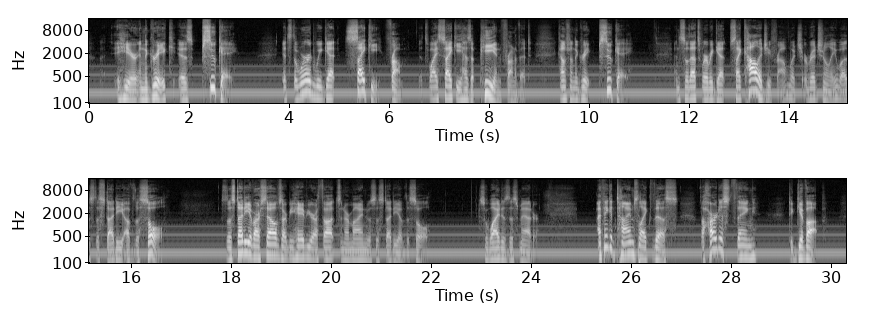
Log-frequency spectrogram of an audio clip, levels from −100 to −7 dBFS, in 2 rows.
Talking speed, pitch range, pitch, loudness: 160 wpm, 120-180 Hz, 175 Hz, -25 LUFS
